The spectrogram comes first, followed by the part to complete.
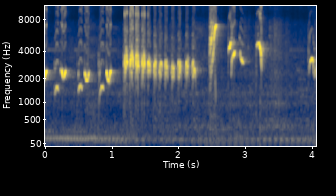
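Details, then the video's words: Greater green leafbird, 'nembak ngekek' style lure song for juvenile leafbirds to copy. Looping slurred whistles lead into a fast chattering run, then rising and falling whistled notes over a steady low background hum. "PANCINGAN CUCAK IJO GACOR NEMBAK NGEKEK BIKIN CEPAT MASUK BUAT CUCAK IJO KUNINGAN"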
